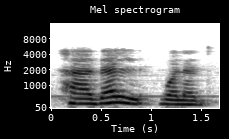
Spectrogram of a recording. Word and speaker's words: هذا الولد: When we precede it with hada, we unpronounce the alif and connect the letter after the alif with the first word. So we say هذا الولد, هذا الولد, as if the lam of al-walad is the final letter of hada.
